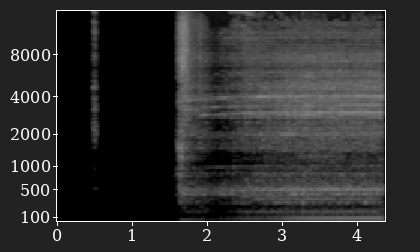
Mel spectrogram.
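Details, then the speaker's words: 3D printer powered on during maintenance, before cleaning: silence then a steady loud whir with low hum underneath; cooling fans pretty loud, control box to be cleaned out later. "now that's pretty loud so we're gonna have to go into the control box a little bit later and clean some things out there"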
